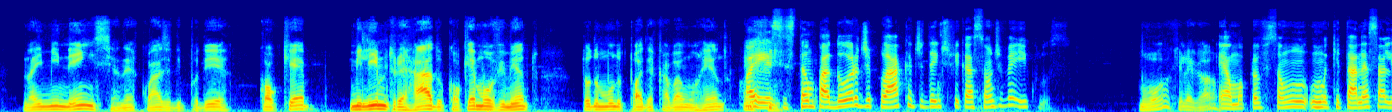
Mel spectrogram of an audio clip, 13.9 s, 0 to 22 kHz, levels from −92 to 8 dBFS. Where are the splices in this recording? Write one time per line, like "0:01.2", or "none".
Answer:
none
